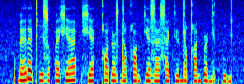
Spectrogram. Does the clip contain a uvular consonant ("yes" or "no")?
yes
